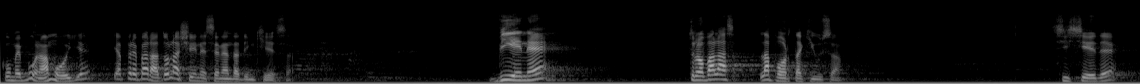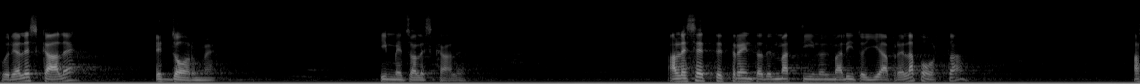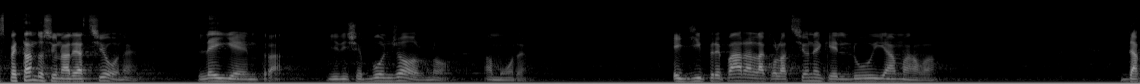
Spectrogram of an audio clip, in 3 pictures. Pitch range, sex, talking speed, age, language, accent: 100-145 Hz, male, 105 wpm, 20-39, Italian, native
